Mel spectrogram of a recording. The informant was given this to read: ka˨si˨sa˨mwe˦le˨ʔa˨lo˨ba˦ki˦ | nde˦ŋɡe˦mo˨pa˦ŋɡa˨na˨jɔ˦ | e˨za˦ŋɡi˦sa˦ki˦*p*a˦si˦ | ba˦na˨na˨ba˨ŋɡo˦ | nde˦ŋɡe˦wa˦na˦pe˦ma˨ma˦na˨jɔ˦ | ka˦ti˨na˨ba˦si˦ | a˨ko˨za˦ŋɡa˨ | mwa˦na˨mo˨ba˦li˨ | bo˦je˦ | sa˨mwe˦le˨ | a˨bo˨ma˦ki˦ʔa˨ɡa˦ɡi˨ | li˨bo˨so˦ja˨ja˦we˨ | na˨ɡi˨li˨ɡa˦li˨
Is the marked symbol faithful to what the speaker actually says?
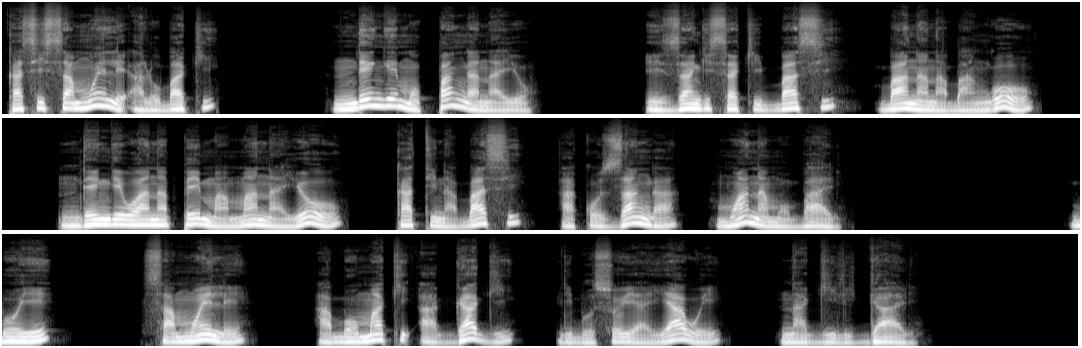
no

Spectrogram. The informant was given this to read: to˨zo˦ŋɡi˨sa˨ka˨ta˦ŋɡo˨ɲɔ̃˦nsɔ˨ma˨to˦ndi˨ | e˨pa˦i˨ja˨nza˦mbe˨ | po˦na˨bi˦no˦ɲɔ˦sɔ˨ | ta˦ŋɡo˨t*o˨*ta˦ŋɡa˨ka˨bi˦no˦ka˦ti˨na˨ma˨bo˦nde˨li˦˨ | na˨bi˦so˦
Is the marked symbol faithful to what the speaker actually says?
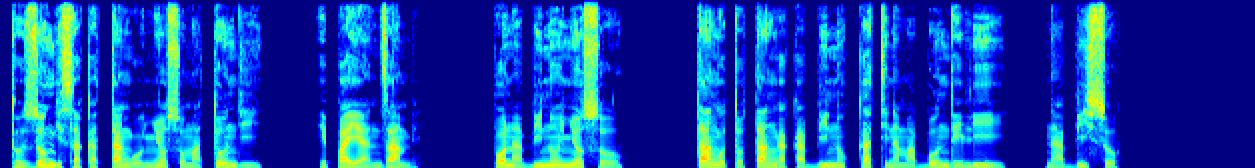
yes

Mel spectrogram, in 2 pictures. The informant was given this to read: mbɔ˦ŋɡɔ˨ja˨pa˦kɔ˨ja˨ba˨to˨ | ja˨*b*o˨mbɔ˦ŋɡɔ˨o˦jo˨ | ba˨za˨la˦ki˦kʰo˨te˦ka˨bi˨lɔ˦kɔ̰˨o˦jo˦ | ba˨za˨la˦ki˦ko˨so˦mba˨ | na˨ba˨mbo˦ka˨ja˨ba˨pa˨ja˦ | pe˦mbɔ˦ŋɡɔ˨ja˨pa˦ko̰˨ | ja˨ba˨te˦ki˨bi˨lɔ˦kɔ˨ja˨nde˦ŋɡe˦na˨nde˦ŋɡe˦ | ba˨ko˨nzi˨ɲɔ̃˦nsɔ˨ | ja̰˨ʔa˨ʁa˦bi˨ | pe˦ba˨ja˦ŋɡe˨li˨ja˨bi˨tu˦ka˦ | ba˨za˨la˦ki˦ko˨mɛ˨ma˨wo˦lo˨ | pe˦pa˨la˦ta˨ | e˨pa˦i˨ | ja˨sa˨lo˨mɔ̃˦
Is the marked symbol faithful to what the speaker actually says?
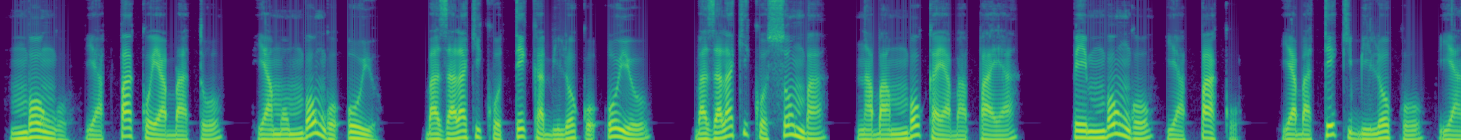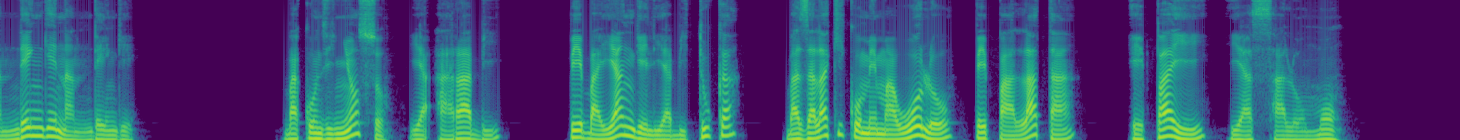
no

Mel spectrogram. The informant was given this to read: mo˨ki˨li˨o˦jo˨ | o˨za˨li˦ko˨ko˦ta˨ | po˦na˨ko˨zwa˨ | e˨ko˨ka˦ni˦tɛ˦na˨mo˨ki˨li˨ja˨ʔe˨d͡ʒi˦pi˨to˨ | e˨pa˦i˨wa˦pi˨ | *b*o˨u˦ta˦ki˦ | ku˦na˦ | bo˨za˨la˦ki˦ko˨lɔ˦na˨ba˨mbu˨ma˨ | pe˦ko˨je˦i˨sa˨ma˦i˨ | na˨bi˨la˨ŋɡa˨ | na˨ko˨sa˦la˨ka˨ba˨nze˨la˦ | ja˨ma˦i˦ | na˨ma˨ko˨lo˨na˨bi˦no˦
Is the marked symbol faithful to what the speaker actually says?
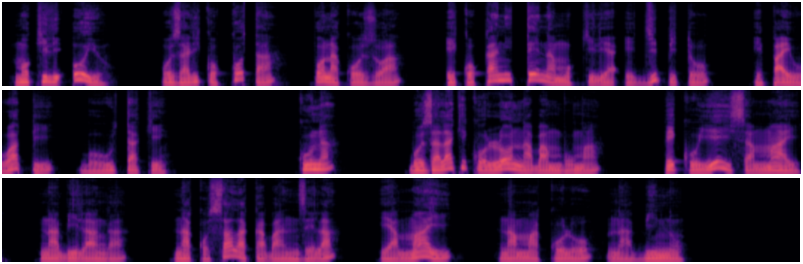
yes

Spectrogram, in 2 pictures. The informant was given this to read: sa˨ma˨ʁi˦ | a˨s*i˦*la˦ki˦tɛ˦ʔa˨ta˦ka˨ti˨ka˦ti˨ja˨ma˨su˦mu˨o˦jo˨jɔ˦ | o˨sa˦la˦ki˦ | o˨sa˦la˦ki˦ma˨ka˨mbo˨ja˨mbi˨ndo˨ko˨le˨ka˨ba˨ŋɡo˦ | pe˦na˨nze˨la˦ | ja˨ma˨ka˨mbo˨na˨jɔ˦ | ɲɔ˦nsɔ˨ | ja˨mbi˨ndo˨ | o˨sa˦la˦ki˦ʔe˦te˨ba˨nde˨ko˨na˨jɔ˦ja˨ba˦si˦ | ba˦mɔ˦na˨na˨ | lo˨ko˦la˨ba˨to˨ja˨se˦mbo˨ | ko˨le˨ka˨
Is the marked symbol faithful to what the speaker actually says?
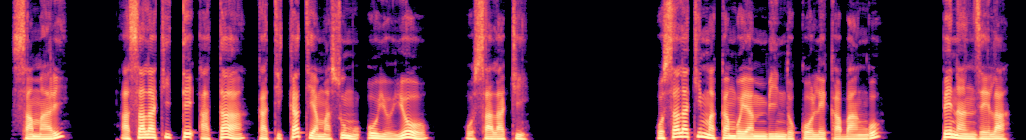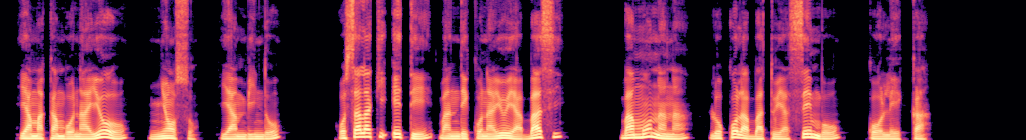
no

